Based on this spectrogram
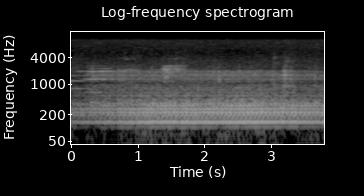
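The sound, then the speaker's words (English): A car engine hums steadily as the car cruises an area street by street, a low, even drone that swells slightly after the first half second and holds at a constant cruising pitch throughout. “So I decided to cruise that area street by street.”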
